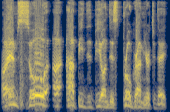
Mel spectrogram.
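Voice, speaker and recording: A man voicing a greedy, cookie-munching monster with a gravelly growl and broken grammar. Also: fairly high pitch, expressive, moderate pace, bright, forceful tone, pitched above the performer's own voice, full character voice. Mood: gleeful greedy.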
